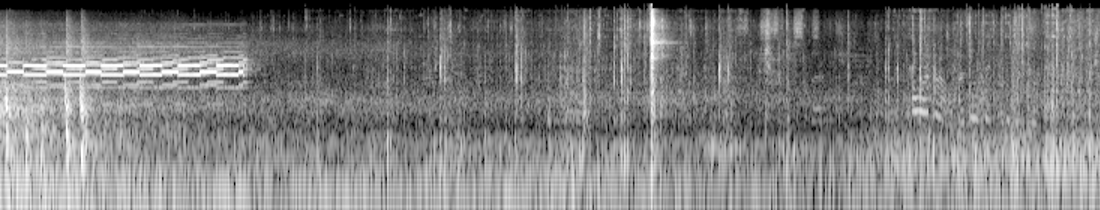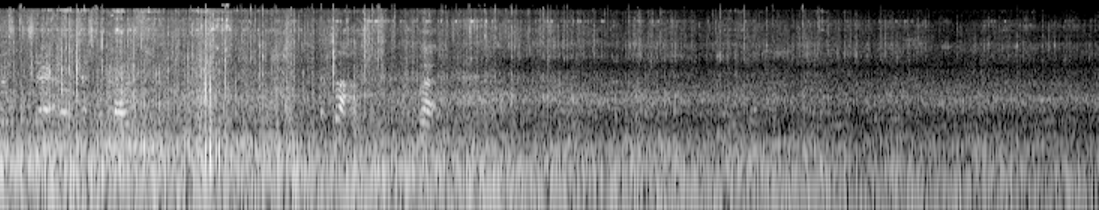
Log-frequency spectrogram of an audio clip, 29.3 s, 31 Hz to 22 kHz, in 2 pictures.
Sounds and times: Level Crossing warning 0:00.0 - 0:03.6
cars going over crossing 0:00.0 - 0:25.8
Metro train going to Newcastle Airport 0:00.0 - 0:29.3
people getting off train 0:00.0 - 0:29.3

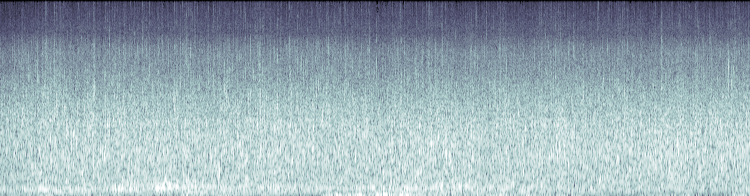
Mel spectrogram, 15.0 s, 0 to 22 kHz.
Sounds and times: water 0:00.0 - 0:15.0

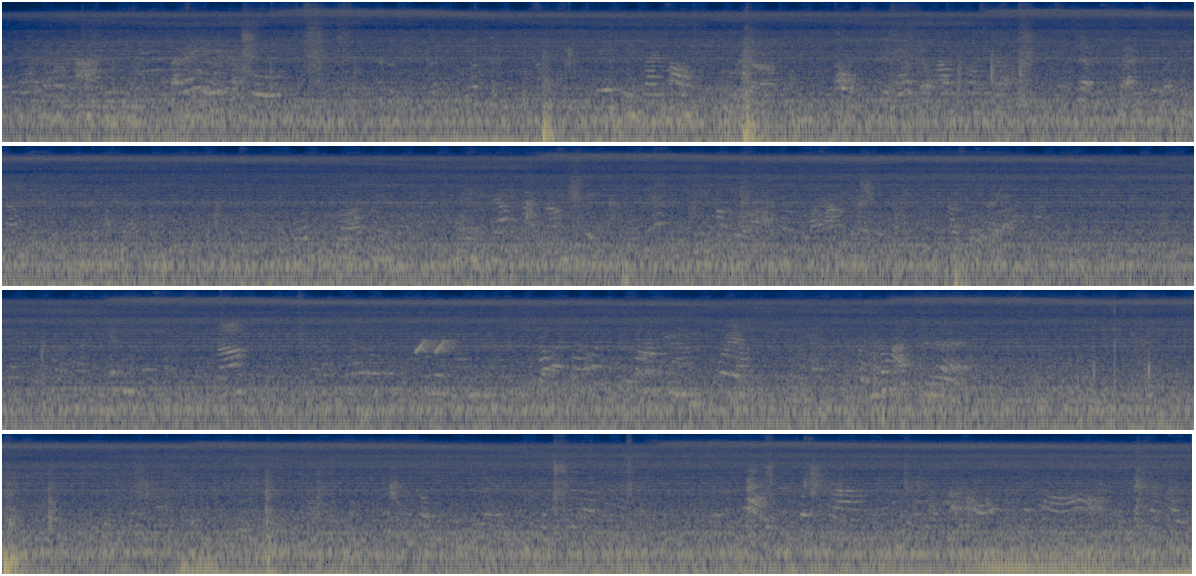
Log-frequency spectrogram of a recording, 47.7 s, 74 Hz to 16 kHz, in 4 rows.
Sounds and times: Cicadas sound 0:26.0 - 0:47.6

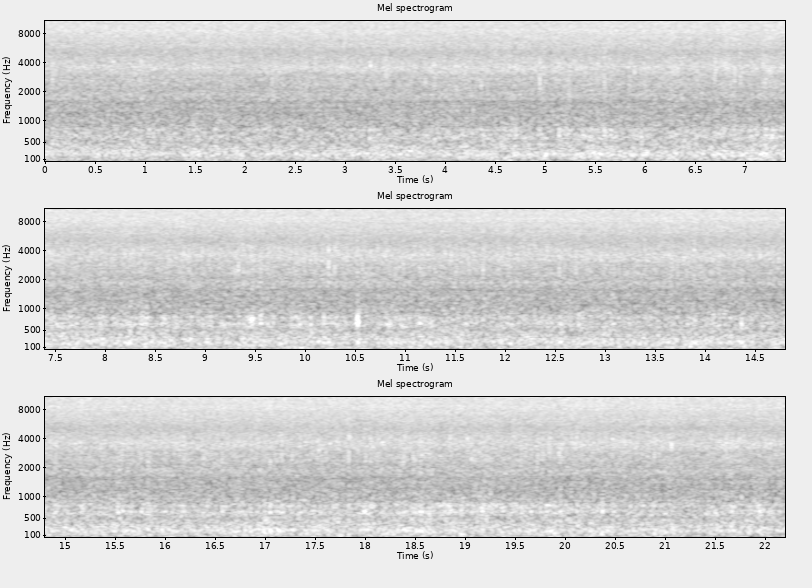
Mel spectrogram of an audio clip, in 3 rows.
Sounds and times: ground water treatment plant 0:00.0 - 0:22.2

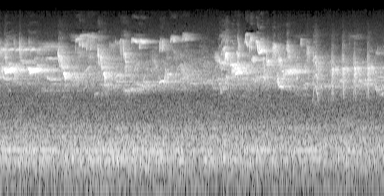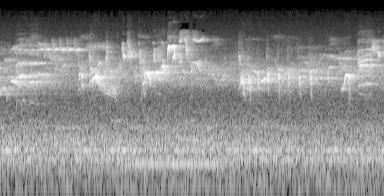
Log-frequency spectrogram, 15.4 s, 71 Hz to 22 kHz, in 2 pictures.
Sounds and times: spring bird chorus 0:00.0 - 0:15.3

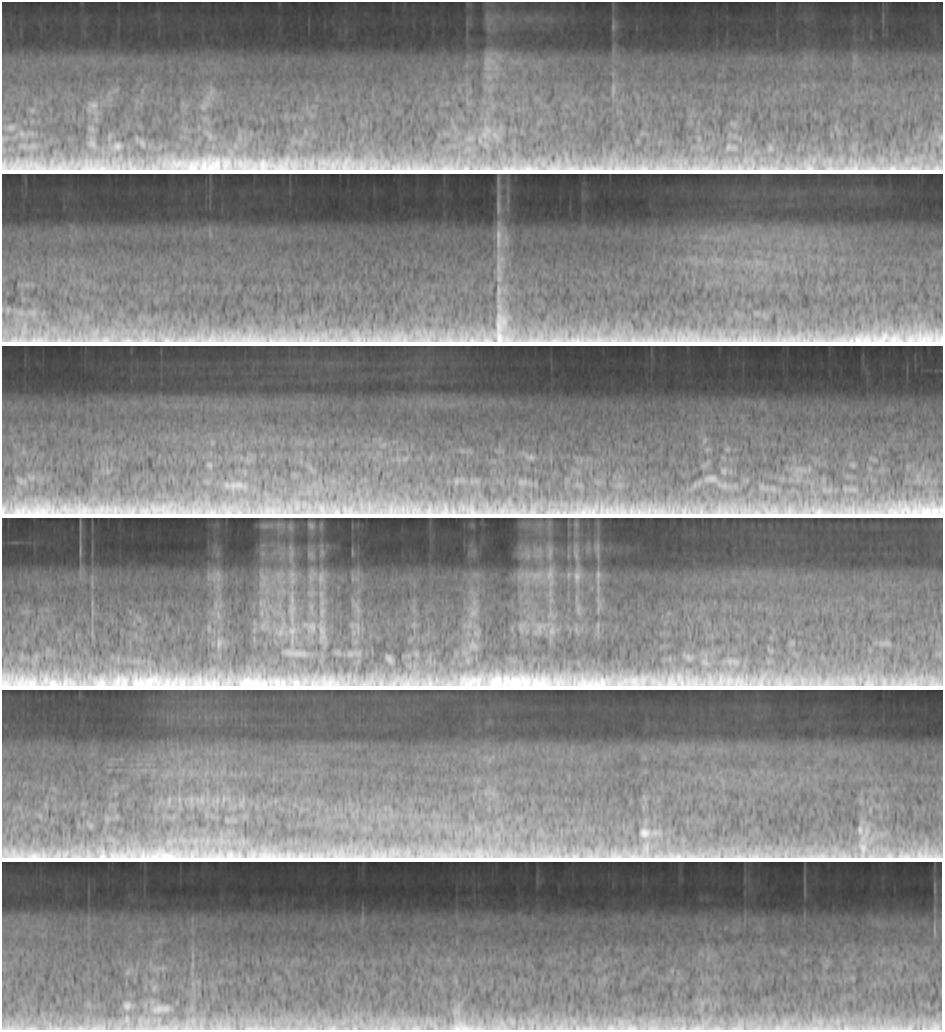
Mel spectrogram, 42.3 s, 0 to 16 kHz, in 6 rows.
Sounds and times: Thunderstorms 0:00.0 - 0:04.6
Traffic Sound 0:00.0 - 0:42.3
Thunderstorms 0:12.1 - 0:34.0

